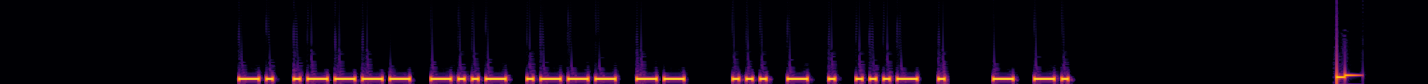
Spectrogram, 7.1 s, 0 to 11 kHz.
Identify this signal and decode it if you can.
Morse code, heard as a keyed tone, about 36 wpm, 700 Hz. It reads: N1XJM STEVE TN
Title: K1USN SST QSO Practice - 35wpm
